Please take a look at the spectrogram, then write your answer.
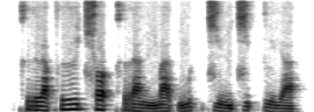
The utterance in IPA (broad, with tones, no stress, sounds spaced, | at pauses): kʰ r ɯ˧ a̯ pʰ ɯː˥˩ t͡ɕʰ ɔ˥˩ ʔ kʰ r a˨˩ n m a˨˩ t̚ m ɯ˦˥ k̚ t͡ɕ i˩˦ n t͡ɕ i˦˥ t̚ p l i˧ a̯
